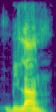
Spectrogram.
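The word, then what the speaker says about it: בלעם: a la reina valera pero en hebreo su nombre pro se pronuncia milán milán era de arán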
